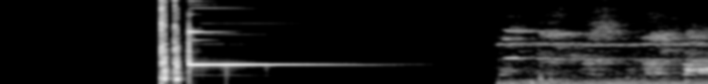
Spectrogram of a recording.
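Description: A sound effect in a video intro: two quick clicks, then a single bright ding that rings and fades over about a second and a half. Near the end a faint outdoor background comes in.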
